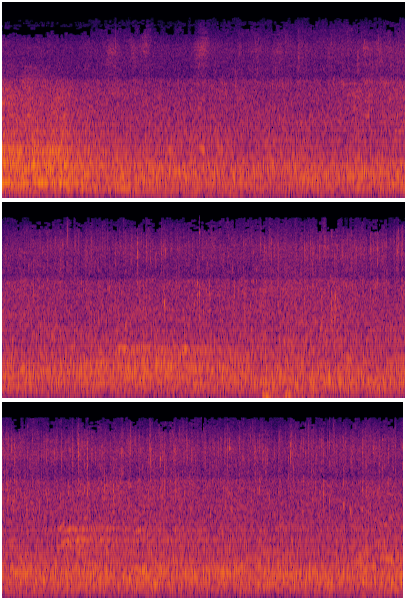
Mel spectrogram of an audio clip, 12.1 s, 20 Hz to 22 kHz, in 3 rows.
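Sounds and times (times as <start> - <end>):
fountain water running: 1.0 - 12.0.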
